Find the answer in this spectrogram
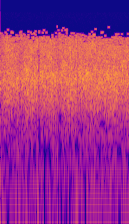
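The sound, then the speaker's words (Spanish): Audience applause at a book fair in Las Varillas: a dense, steady wash of many hands clapping that holds at an even loudness for the whole stretch, with no voices on top. “Muchas gracias. ¿Lo pueden aplaudir?”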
